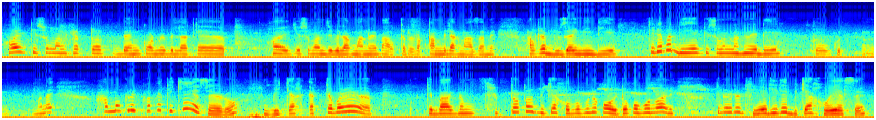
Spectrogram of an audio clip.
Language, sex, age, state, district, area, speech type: Assamese, female, 18-30, Assam, Nalbari, rural, spontaneous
